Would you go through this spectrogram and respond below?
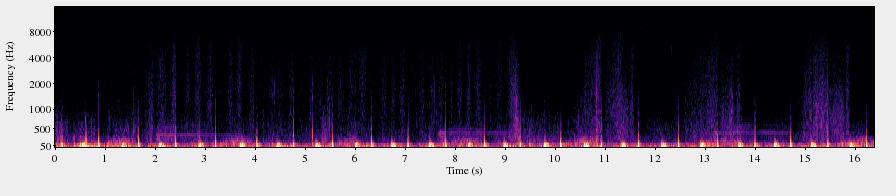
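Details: ASMR recording of heartbeat with breathing, from a livestream compilation: steady low heartbeat thumps at about 77 a minute with a faint hum and occasional breath noise; normal heartbeat.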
